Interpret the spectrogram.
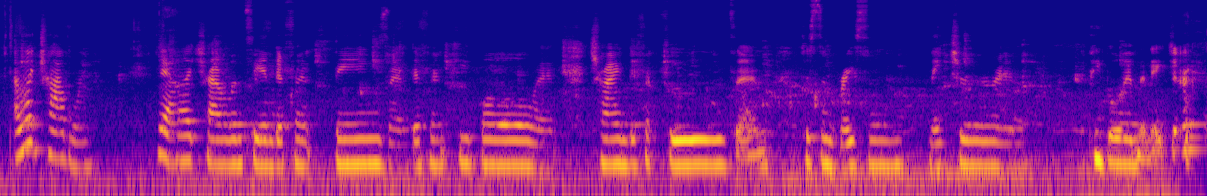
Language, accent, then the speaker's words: English; New York, United States; now in Des Moines, United States; I was born and raised in New York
